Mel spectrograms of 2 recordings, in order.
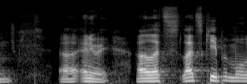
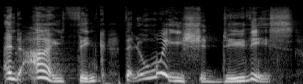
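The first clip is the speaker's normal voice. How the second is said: slow, drawn-out upper-class British impression; mock a snooty British aristocrat, dragging the words; aristocratic British; slower than usual. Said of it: "aristocratic British person ever".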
